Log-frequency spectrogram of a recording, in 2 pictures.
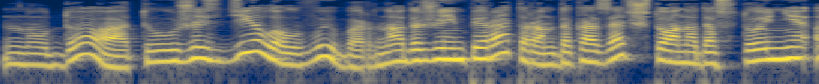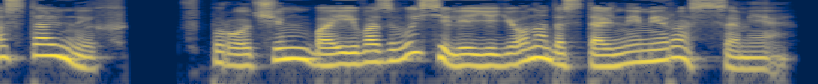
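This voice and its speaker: A woman reads as an ancient male keeper and creator, unhurried and condescending, in a storybook reading. He talks slowly, in a voice that sits lower than hers. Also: big pitch swings. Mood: calm. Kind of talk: audiobook character voicing.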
